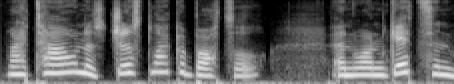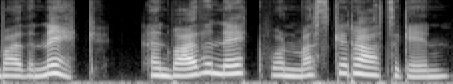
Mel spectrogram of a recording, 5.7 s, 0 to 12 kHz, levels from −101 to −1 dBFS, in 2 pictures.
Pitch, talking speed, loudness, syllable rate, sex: 280 Hz, 245 wpm, -17 LUFS, 5.5 syllables/s, female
